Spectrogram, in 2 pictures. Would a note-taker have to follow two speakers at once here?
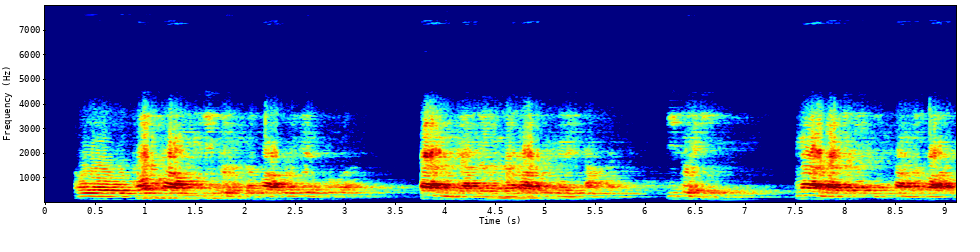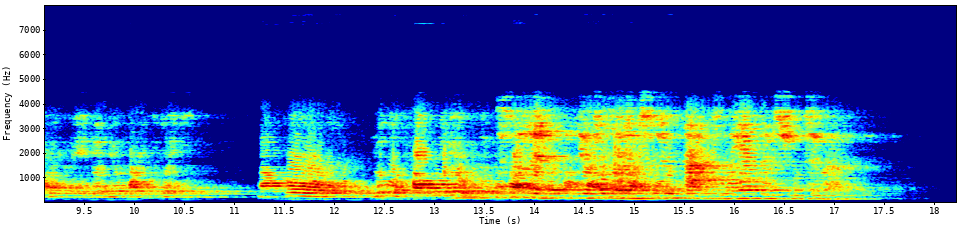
Yes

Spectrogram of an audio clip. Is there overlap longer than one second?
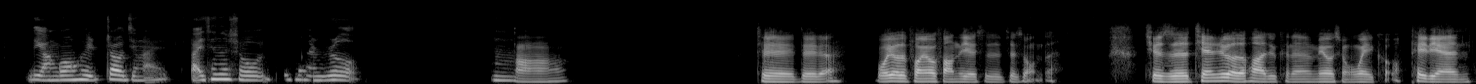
No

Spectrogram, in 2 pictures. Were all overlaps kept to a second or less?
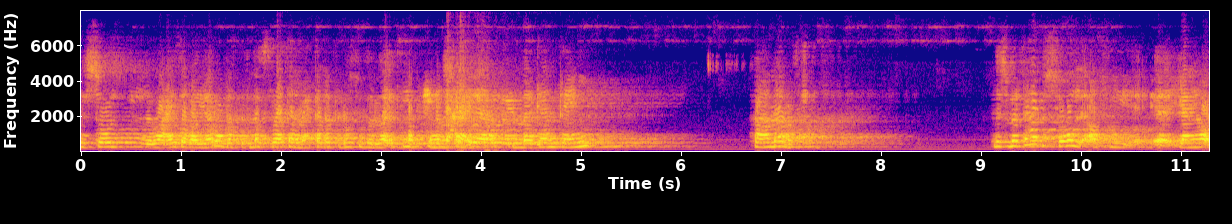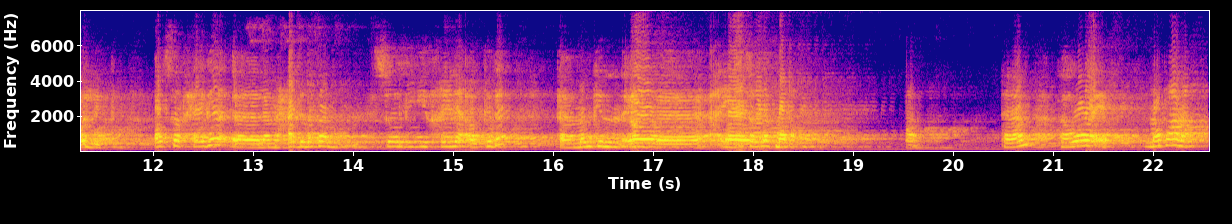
No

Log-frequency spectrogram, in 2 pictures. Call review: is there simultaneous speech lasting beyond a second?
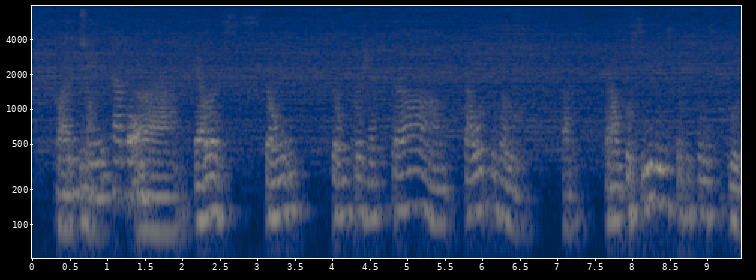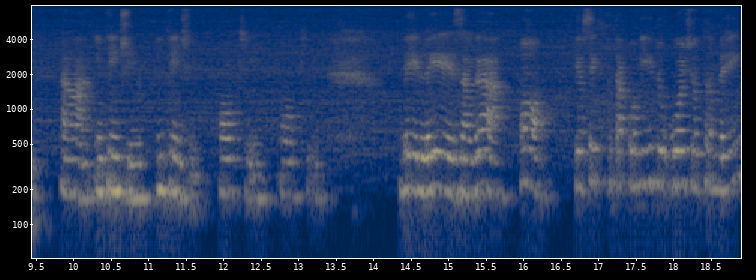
No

